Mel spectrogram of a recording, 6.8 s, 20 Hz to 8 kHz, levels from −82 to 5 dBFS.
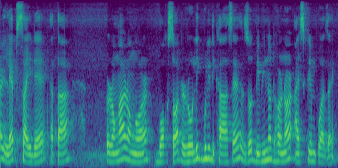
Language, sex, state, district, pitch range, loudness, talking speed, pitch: Assamese, male, Assam, Sonitpur, 140-170 Hz, -17 LUFS, 135 wpm, 150 Hz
